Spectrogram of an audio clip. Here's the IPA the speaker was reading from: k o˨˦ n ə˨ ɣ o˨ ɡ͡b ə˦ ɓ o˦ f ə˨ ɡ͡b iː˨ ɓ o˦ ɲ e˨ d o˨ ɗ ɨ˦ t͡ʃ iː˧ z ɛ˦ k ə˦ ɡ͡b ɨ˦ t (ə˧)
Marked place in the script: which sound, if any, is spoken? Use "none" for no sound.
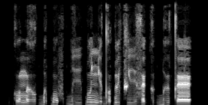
ɛ˧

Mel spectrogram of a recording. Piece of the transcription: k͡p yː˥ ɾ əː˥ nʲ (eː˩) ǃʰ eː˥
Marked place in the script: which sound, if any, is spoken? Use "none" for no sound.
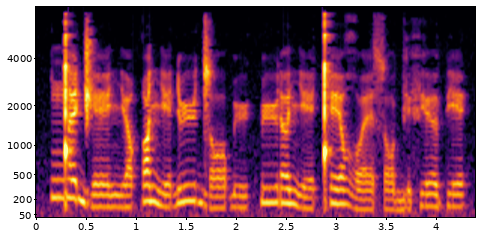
eː˩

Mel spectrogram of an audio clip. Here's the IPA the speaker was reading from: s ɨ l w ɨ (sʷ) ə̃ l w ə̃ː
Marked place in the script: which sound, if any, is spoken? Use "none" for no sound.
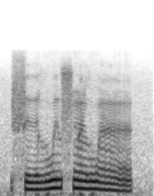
sʷ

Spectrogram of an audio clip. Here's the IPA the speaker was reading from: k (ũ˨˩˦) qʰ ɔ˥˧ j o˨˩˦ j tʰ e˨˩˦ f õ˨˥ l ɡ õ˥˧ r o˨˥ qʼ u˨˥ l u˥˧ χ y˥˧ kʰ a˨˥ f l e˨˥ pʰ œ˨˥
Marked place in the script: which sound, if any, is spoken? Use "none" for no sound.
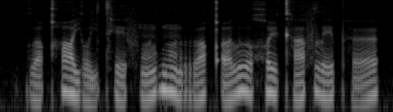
u˨˩˦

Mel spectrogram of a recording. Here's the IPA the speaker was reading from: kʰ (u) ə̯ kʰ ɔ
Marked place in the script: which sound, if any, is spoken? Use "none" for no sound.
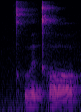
u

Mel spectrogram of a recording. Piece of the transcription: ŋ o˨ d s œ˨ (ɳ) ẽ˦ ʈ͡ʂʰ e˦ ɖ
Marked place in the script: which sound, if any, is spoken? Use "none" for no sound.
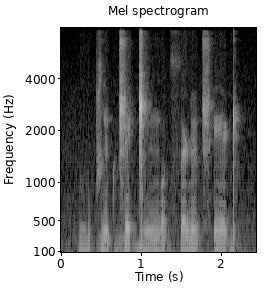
ɳ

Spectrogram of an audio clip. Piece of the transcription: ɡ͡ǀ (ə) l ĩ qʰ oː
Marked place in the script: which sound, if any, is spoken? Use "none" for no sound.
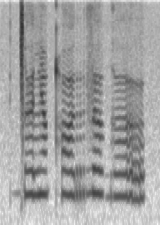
ə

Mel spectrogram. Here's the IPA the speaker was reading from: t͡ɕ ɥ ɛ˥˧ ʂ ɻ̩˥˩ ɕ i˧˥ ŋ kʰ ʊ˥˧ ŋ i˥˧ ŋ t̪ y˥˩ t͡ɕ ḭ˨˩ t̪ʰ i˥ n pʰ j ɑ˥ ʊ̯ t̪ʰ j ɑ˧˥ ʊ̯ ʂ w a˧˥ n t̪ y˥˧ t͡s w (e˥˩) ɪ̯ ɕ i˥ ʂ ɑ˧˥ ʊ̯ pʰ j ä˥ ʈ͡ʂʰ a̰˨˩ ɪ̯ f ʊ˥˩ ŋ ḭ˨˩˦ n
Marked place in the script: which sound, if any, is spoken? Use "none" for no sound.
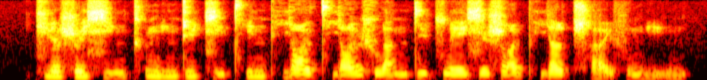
e˥˩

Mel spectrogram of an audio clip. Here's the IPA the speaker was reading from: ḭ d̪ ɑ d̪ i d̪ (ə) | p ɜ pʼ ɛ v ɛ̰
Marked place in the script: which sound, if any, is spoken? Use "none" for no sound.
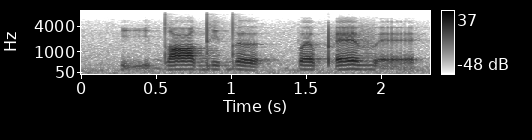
ə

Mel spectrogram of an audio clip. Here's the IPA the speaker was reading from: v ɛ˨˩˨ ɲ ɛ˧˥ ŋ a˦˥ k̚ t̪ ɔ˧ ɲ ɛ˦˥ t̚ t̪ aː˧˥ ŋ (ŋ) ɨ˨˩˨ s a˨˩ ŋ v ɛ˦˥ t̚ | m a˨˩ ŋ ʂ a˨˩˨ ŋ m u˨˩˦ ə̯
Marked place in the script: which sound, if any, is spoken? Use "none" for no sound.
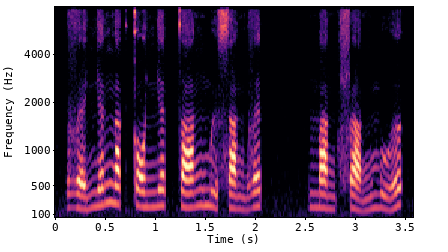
m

